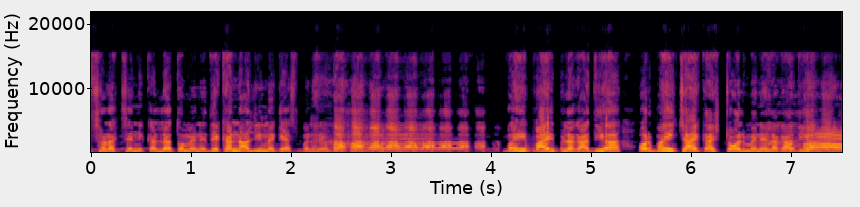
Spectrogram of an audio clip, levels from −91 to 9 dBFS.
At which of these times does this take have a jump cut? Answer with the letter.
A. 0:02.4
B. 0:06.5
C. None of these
C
